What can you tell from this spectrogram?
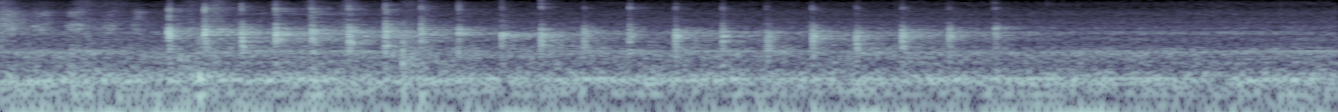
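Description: A run of quick light clicks, about four a second, starting about a second in and dying away after about four seconds, over a steady low hum.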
